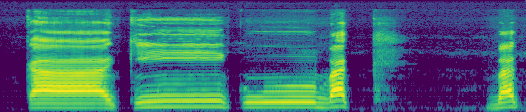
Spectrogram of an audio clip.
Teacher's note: Pada huruf kaf ini kita pun bisa merasakan bahwa ketika sukun kita mempraktekkan syiddah yaitu menahan nafas terlebih dahulu, baru kita mempraktekkan hames yaitu mengalirkan nafas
